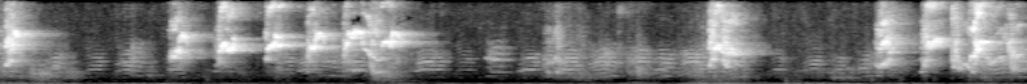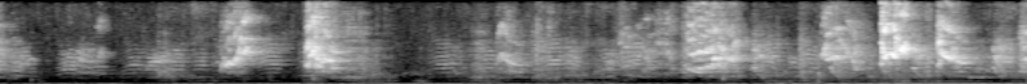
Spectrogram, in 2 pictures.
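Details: Quail kept as pets chirp while feeding on vegetables. Thin, high peeps come in rapid runs and clusters, over about ten seconds, with soft background rustle.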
